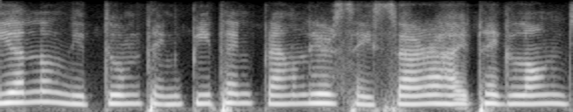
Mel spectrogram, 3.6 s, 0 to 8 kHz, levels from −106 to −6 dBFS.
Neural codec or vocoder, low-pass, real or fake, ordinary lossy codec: codec, 16 kHz, 2 kbps, X-Codec, WavLM features, trained on Multilingual LibriSpeech; 7.2 kHz; fake; Opus, 32 kbps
